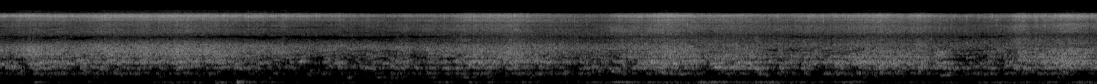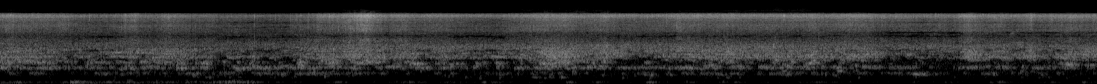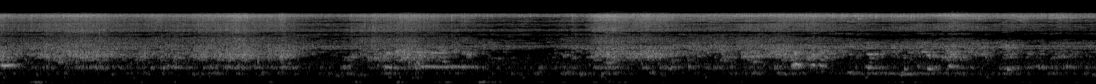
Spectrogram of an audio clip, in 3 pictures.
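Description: Steady rush and splash of harbour water along the side of a moving ferry, swelling and easing a little, with one brief louder splash about halfway through.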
